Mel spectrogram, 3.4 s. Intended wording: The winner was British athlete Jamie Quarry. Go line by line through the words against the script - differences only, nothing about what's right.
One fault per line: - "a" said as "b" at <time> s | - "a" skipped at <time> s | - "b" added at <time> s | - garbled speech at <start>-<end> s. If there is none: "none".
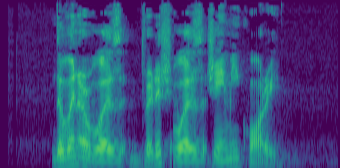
- "athlete" said as "was" at 1.7 s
